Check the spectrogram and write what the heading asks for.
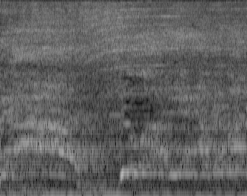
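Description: A male performer's live vocals yelling and singing into a microphone over loud music with a heavy bass, through a club sound system; about halfway through he holds one long note.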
